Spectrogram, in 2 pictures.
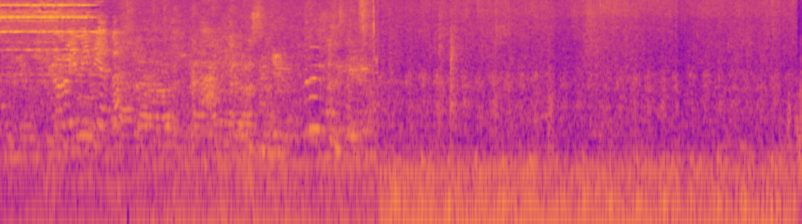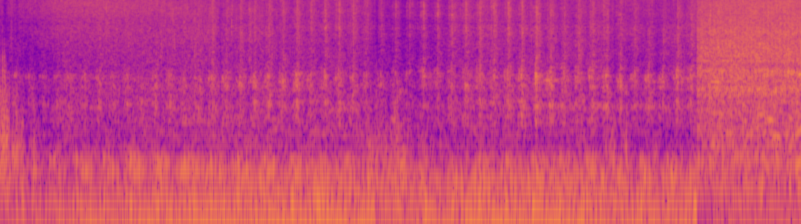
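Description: A steady, loud boat engine drone runs throughout with wind buffeting the microphone, aboard a boat travelling toward Sumbawa, Indonesia.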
